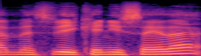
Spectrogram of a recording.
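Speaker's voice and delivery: normal talking voice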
